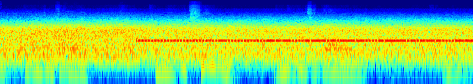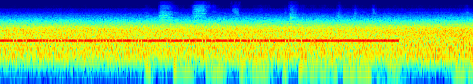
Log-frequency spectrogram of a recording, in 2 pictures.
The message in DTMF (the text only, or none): none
